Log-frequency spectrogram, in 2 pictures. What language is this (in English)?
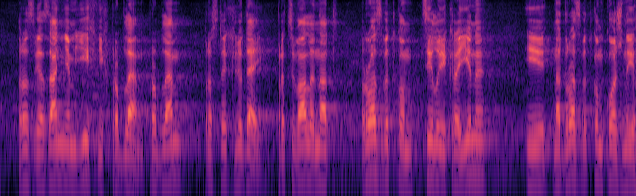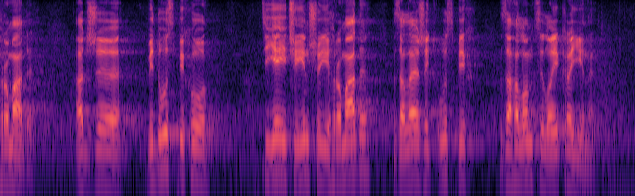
Ukrainian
